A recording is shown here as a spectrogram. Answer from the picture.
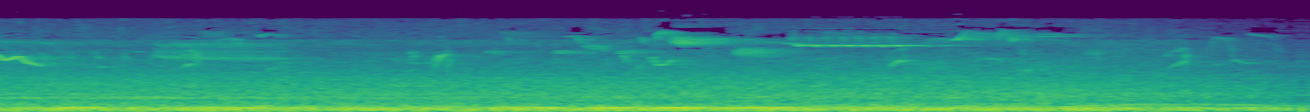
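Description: Small birds chirping in short, scattered calls over a steady low rumble of outdoor ambience, fading near the end.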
